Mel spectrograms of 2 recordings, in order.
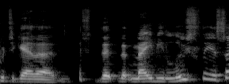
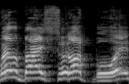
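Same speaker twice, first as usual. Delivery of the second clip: put-on very high, very loud, very slow, booming old-timey voice; 11 semitones higher, 10 dB louder than usual. Imitating another speaker's voice for the olden days: imitating an olden-days voice. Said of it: "talking about the olden days and doing this voice".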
